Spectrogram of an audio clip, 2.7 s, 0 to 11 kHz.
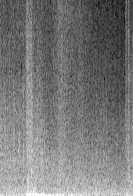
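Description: Tank cannon fire in World of Tanks from a WZ-131: a single loud, close boom near the start, followed by a rumbling tail over steady background noise.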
